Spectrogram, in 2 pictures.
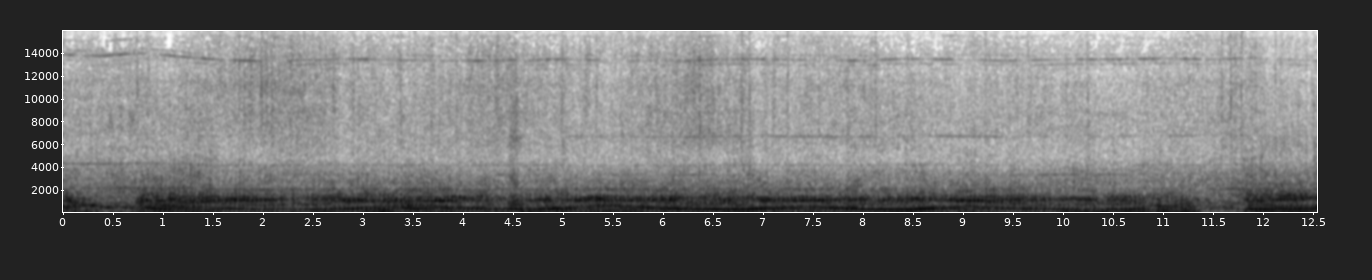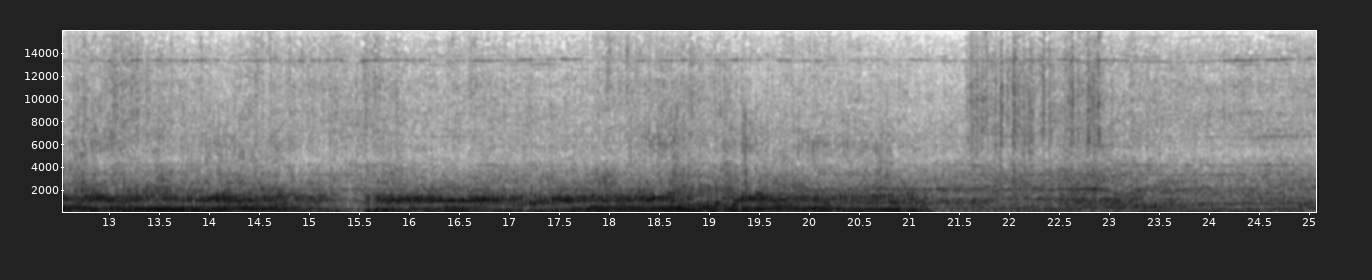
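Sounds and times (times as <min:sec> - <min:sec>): vacuum cleaner motor whine: 0:00.0 - 0:25.0.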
